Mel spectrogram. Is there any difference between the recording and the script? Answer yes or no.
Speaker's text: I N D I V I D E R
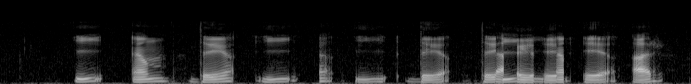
yes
